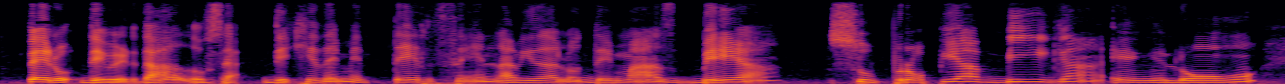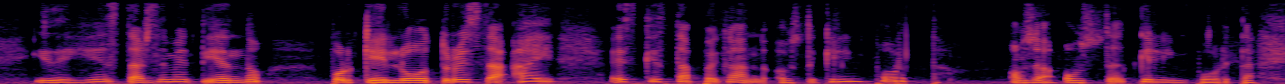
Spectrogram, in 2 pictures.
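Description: In a dry recording with no echo, a woman speaks at a moderate pace with very wide pitch swings. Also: medium pitch for a woman. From Costa Rica. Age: 40s. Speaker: former teacher and public personality; former teacher. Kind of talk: radio interview. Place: studio. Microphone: studio mic.

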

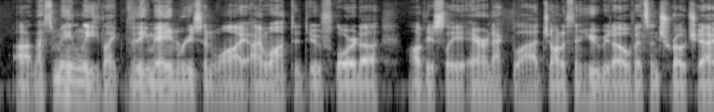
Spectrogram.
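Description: The recording is very clean with a silent background. A man speaks at a moderate pace in a very deep, low pitch with monotone, flat intonation. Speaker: gaming YouTuber. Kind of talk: casual video narration to audience.

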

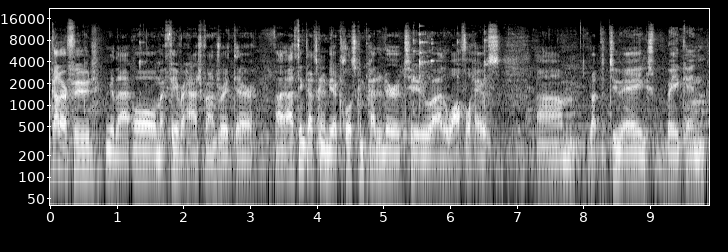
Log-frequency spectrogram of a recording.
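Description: There is noticeable background noise as a man speaks. His pitch is fairly low, his intonation fairly even and his pace moderate. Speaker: vlogger. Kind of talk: casual vlog chat. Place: cafe. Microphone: phone near.

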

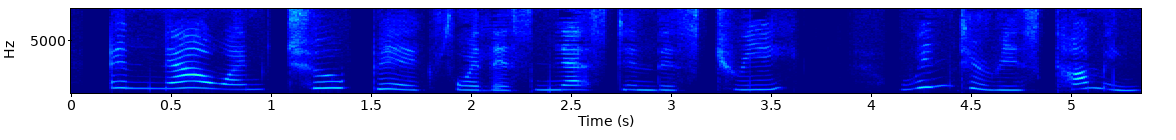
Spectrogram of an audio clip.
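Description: An extremely high, squeaky put-on character voice. It moves at a fairly slow pace. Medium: read story. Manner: sweet, rhyming.

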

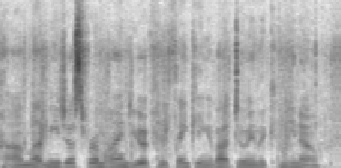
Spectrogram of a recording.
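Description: Ordinary pitch variation runs through a woman's speech. There is light background noise and a dry sound with no echo. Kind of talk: casual vlog chat. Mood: reflective, grateful. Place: open country. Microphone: phone near.

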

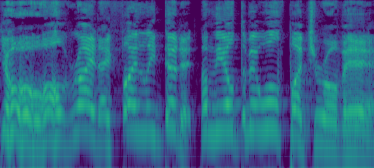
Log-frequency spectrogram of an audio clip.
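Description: A man's cartoonish character voice, high-pitched and at a fairly quick pace. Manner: boastful, slangy.

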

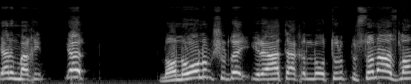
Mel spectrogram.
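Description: On a very clean recording with a silent background and a dry, close sound with no echo, a man speaks at a moderate pace with ordinary pitch variation. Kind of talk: comic dialect joke telling.

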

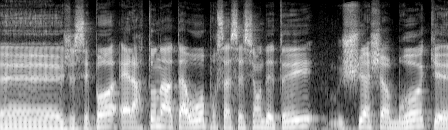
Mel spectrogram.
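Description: A fairly high-pitched man at a fairly quick pace, with lively intonation. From Quebec. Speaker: university student; podcast guest. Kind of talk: casual chat. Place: studio. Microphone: studio mic.

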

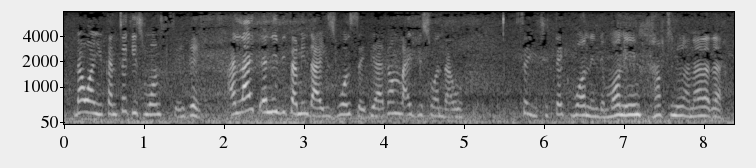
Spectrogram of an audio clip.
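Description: A woman talks at a very fast pace in a high pitch, with ordinary pitch variation and an animated tone, in a dry recording with no echo but noticeable background noise. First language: not English. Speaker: vlogger. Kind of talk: casual vlog monologue. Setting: outdoors, walking. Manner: chatty, animated. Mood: animated, expressive. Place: street. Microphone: phone near.

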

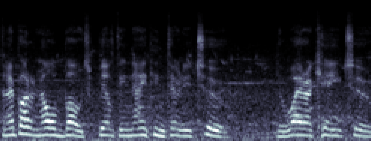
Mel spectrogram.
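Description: With noticeable background noise behind him, a man speaks at a high pitch and a fairly slow pace, his intonation fairly even. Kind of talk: personal storytelling to camera. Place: waterside.

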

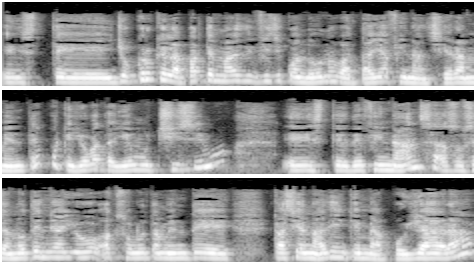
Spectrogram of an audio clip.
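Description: A woman speaks at a moderate pace, her medium pitch rising and falling in an ordinary way. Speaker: vlogger; personal storyteller. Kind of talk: personal testimony. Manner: hesitant, many fillers. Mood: warm, smiling, reflective. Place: home room. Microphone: camera far.

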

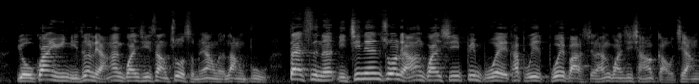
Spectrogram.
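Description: With hardly any pauses, a man races along at a very fast pace, his high pitch making very wide swings. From Taiwan. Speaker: political commentator. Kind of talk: TV political talk show panel. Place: studio.

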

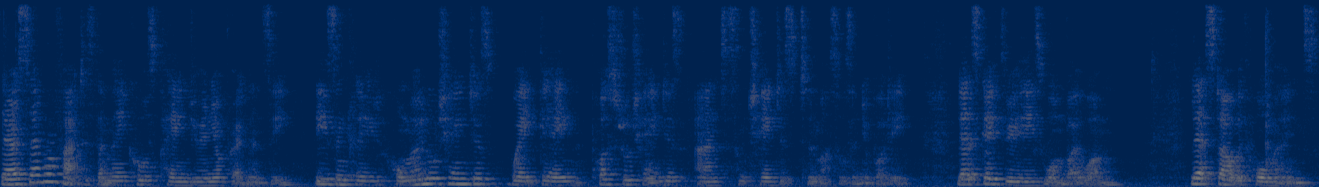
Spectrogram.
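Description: Light background noise and audible room echo around a woman talking. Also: moderate pace. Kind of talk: educational presentation. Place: office. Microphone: camera far.

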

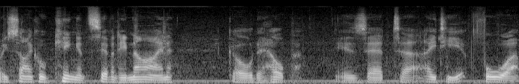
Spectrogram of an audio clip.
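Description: Speaking very slowly at a fairly low pitch with ordinary pitch variation, a man is heard over noticeable background noise. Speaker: race caller. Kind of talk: live commentary. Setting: racecourse.

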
